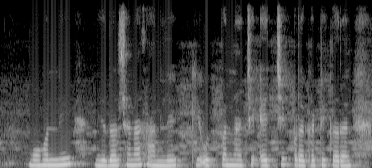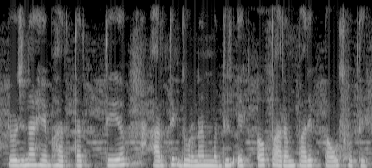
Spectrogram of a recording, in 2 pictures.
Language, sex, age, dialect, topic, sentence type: Marathi, female, 31-35, Standard Marathi, banking, statement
